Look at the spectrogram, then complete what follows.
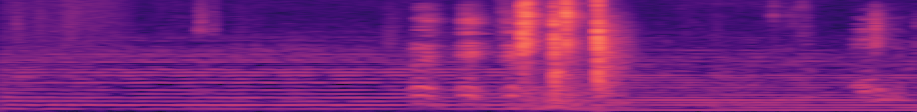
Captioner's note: johnny laughs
